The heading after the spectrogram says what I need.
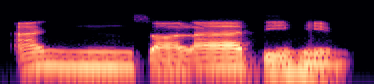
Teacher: Itu gunah semua ditahan. Lebih dari 2 ketuk.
